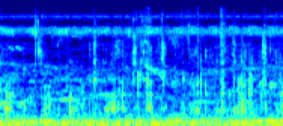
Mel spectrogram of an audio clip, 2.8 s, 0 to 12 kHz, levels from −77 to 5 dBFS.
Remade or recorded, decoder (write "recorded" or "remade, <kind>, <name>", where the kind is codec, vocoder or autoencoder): recorded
